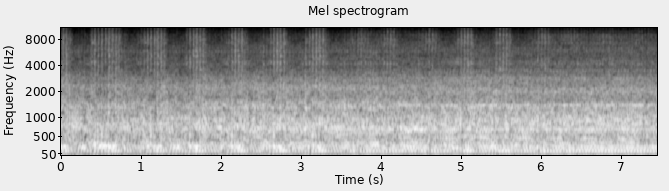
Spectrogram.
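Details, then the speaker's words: Abandoned Poulan Pro riding mower single-cylinder, valves roughly adjusted, blown head gasket suspected: a lumpy, surging run of about one pulse a second, only running on choke with no idle circuit in a messy carb, no bottom-end knock. "carbs and mess it only run on the choke you can see where we had no idle circuit and it was just trying to die"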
